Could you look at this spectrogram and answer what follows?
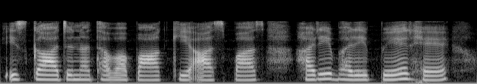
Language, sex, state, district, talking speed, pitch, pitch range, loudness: Hindi, female, Sikkim, Gangtok, 100 wpm, 215 Hz, 205-225 Hz, -17 LUFS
